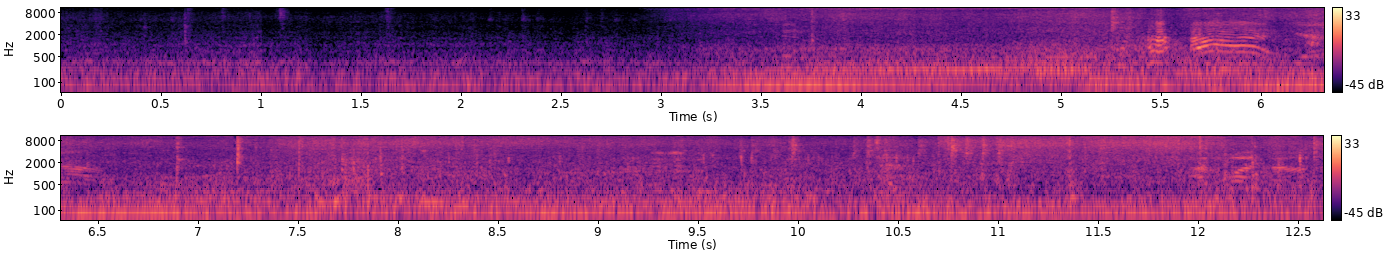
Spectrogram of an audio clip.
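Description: A car driving on a rough road: steady low engine hum with road and wind noise, louder and fuller from about three seconds in.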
